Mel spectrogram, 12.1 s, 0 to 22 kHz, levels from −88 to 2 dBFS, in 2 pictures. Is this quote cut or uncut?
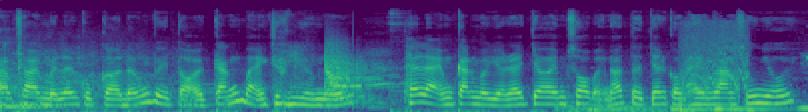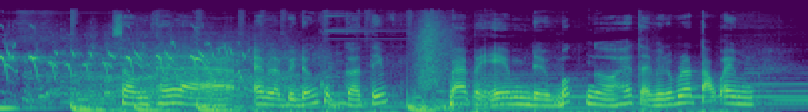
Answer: cut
